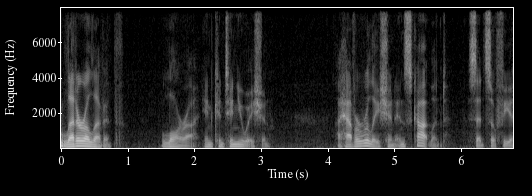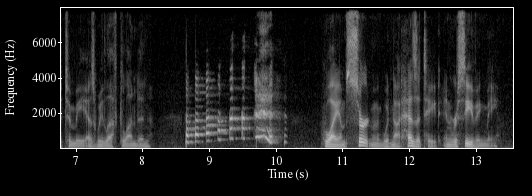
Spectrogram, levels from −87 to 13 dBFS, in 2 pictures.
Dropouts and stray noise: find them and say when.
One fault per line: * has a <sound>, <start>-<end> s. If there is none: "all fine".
* has a laugh, 8.6-10.2 s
